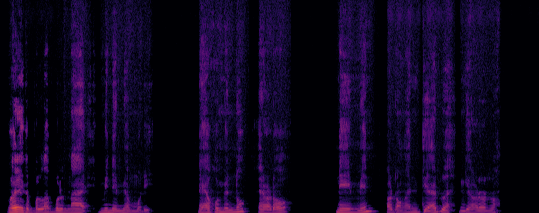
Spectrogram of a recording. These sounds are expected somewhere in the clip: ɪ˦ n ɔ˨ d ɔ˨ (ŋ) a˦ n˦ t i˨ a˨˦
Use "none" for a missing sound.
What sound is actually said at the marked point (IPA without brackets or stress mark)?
ŋ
